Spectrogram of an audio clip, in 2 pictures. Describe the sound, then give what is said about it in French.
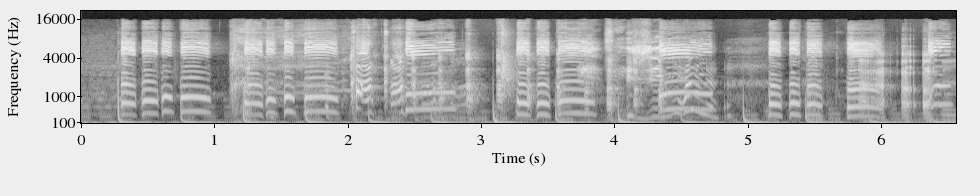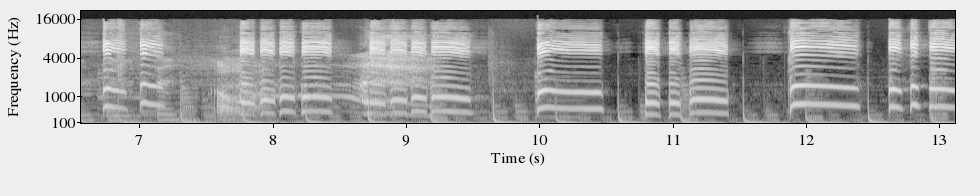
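A loud, continuous melody, a cover of a well-known song, squeezed out of squeaking plastic rubber chickens, large and small, each note a nasal, honking squeal in quick rhythmic succession, backed by a steady low beat, with no talking. “il a repris le titre qu'on vient d'entendre de …. Et il le fait avec des poulets en plastique, justement.”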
